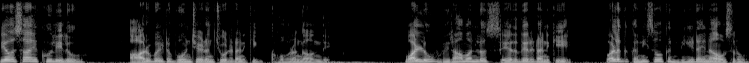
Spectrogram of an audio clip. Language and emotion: Telugu, sad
